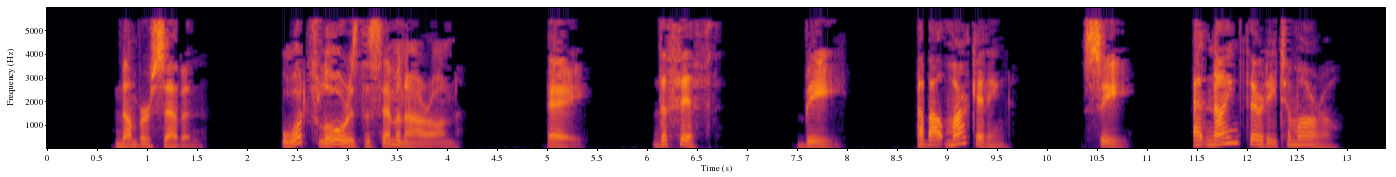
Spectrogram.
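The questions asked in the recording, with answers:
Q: What floor is the seminar on?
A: A: The 5th.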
